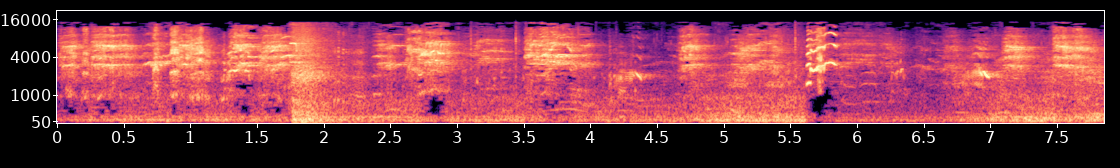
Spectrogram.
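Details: Bathing rainbow lorikeets keep up a chattering stream of shrill, rasping screeches and squeaky notes, several overlapping at once, with no steady rhythm.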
